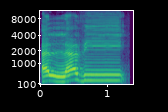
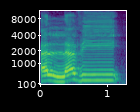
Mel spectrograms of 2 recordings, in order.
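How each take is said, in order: Both takes have the same delivery.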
